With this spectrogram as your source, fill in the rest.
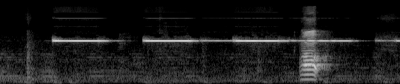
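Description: A smoke alarm in a home kitchen sounds repeated high-pitched beeps, each held roughly a second with short pauses between, loud and near, with a brief clatter partway through.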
